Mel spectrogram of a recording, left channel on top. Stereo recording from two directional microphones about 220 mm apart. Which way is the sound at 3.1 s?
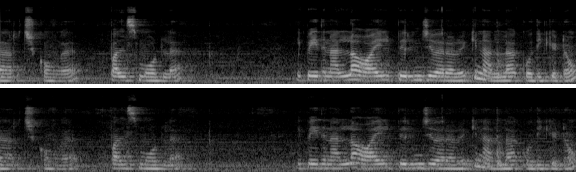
45° left (ahead or behind).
